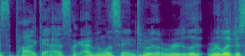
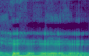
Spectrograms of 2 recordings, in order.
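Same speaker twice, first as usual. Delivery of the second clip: put-on chuckling laugh; 5 semitones lower, 4 dB quieter than usual. Explaining their laugh to a co-speaker, laughing like a stepdad. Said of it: "I'm more like laughing like a stepdad".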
